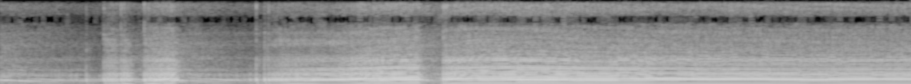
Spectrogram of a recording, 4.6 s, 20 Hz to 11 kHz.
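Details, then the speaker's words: Stihl MS201TC chainsaw with WCS billet muffler, M-tronic adapting and rings still seating: small two-stroke blips up and down, then holds a steady clean high buzz with no misfire or stumble; normal running during break-in. "Obviously we need to wait for this thing to get the rings to seat in. We'll see full performance at that point."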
